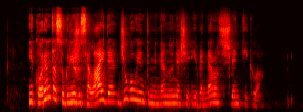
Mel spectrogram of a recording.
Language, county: Lithuanian, Vilnius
